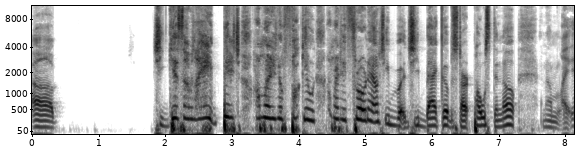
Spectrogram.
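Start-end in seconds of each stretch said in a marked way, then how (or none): 2.5-5.2 very high, brash, spoiling-for-a-fight voice. Retelling how a drunk girl got up to fight: imitating someone ready to fight. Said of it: "She was ready to wild out".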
